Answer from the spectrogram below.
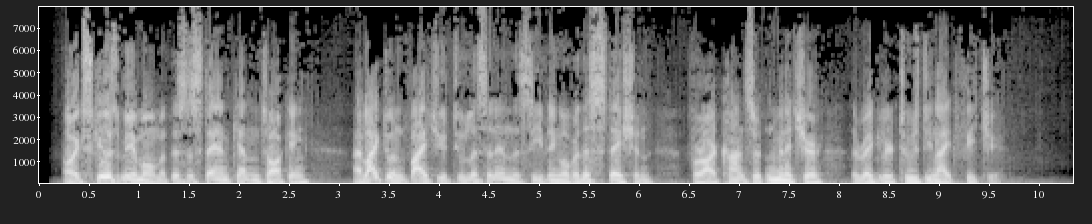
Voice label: promos for concert in miniature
